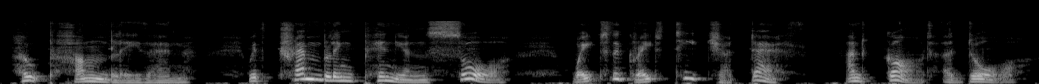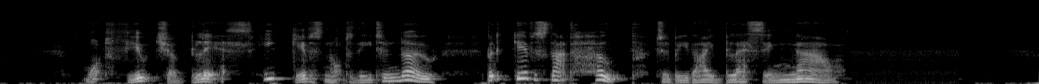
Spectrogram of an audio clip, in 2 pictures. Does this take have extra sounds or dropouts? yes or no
no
